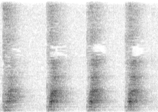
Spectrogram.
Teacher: There is no vibration, there is no vibration in our vocal cord. So when you say pa, pa, pa, pa, there is no vibration. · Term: Voiceless bilabia plosive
